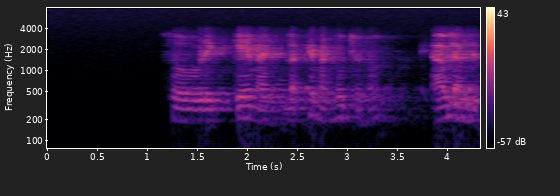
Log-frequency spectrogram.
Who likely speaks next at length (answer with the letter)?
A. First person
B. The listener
A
